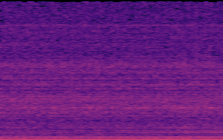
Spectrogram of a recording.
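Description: Steady low hum of background room noise, with a few faint steady higher tones above it and no distinct events.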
